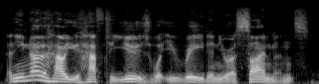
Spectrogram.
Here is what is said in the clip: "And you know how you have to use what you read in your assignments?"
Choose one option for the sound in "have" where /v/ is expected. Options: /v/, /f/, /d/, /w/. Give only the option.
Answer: /f/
